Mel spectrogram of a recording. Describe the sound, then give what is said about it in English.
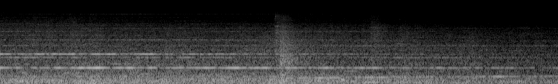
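A train at Katoomba station in the Blue Mountains rumbles steadily with a low, continuous drone and faint whining tones, broken by a short burst of hissing partway through; no one speaks. “And there was like maybe 16, 18 people getting off the train all up.”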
